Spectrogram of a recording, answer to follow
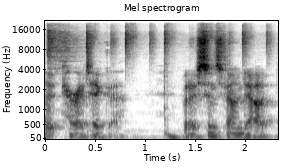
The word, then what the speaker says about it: Karateka: A lot of people say Karateka or Karateka. In Japanese, there's no stress on any syllable, so it would be Karateka, something like that. I called it Karateka, but I've since found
